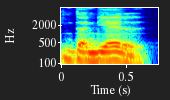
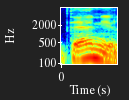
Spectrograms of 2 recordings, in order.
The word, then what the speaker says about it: Daniel: name of the son, whom everyone pronounces in French, Daniel. Surprisingly not, but mother calls him Daniel in English, and surprisingly not in German, Daniel.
